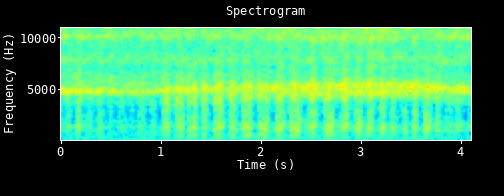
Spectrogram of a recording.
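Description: Small handheld torch flame running steadily over wet acrylic paint to pop bubbles: a steady hiss with a fast, even flutter.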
